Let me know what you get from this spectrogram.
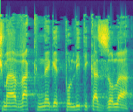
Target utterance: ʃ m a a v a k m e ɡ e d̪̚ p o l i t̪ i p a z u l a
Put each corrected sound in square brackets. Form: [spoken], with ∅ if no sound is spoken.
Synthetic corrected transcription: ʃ m a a v a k [n] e ɡ e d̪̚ p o l i t̪ i [k] a z [o] l a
